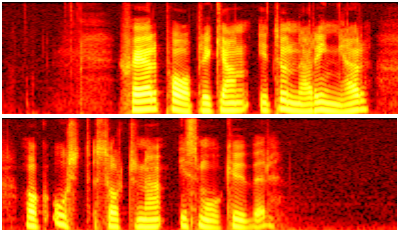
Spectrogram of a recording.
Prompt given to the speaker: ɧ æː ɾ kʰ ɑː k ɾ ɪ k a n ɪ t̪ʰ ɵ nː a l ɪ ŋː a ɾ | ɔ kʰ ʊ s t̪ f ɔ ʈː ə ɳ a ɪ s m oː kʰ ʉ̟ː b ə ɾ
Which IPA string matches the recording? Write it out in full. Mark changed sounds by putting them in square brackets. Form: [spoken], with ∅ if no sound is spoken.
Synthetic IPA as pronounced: ɧ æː ɾ [pʰ] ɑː [p] ɾ ɪ k a n ɪ t̪ʰ ɵ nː a [ɾ] ɪ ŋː a ɾ | ɔ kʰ ʊ s t̪ [s] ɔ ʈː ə ɳ a ɪ s m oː kʰ ʉ̟ː b ə ɾ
